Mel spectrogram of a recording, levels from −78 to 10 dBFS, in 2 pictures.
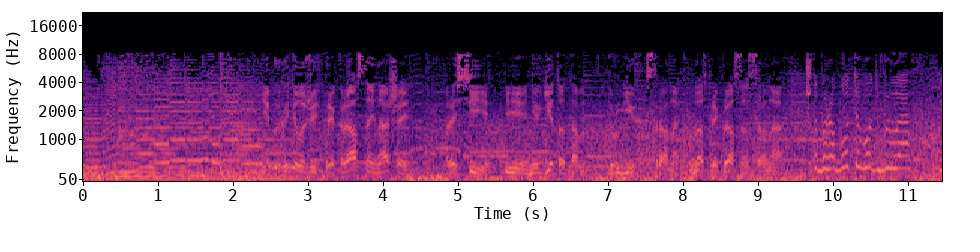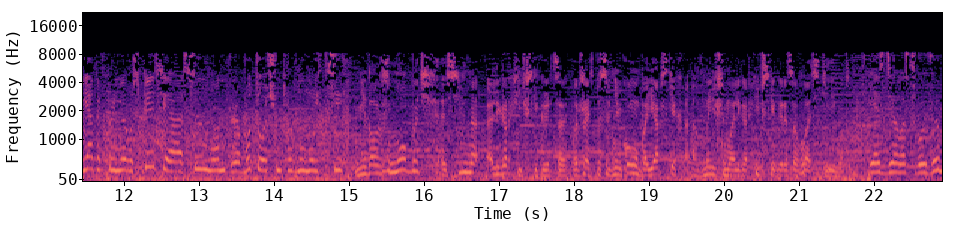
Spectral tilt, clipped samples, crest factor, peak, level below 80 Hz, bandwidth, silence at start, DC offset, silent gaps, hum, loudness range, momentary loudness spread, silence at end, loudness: -5 dB/octave; under 0.1%; 12 dB; -6 dBFS; -28 dBFS; 8.8 kHz; 0 s; 0.2%; none; none; 2 LU; 4 LU; 0 s; -18 LUFS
